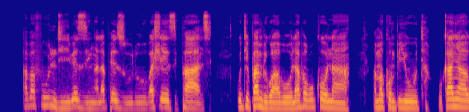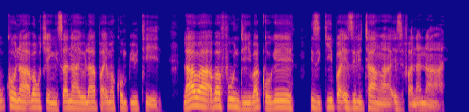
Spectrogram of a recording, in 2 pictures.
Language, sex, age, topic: North Ndebele, male, 25-35, education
